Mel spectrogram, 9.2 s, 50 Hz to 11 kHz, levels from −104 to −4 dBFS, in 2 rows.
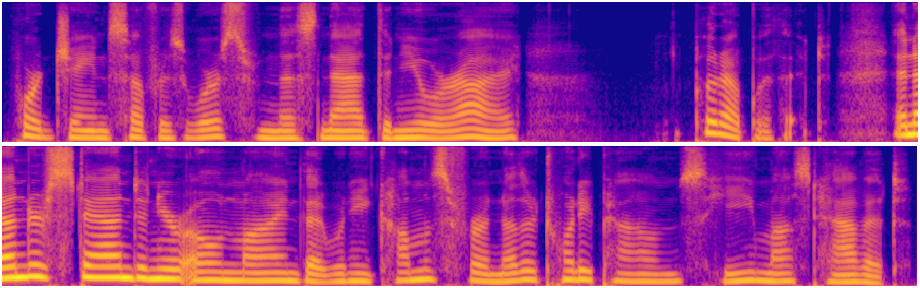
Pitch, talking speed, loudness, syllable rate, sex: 185 Hz, 215 wpm, -20 LUFS, 5.2 syllables/s, female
